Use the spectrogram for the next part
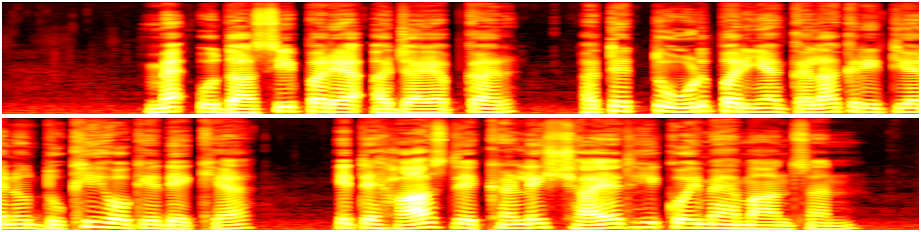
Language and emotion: Punjabi, sad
